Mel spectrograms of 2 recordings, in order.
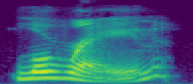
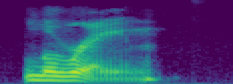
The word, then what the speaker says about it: Lorriane: So it's pronounced Lorraine, so you got it right, but it's spelled Lorriane.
